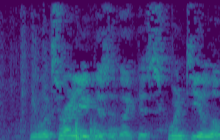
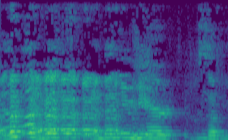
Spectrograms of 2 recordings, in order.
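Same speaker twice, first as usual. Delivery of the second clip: usual speaking voice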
